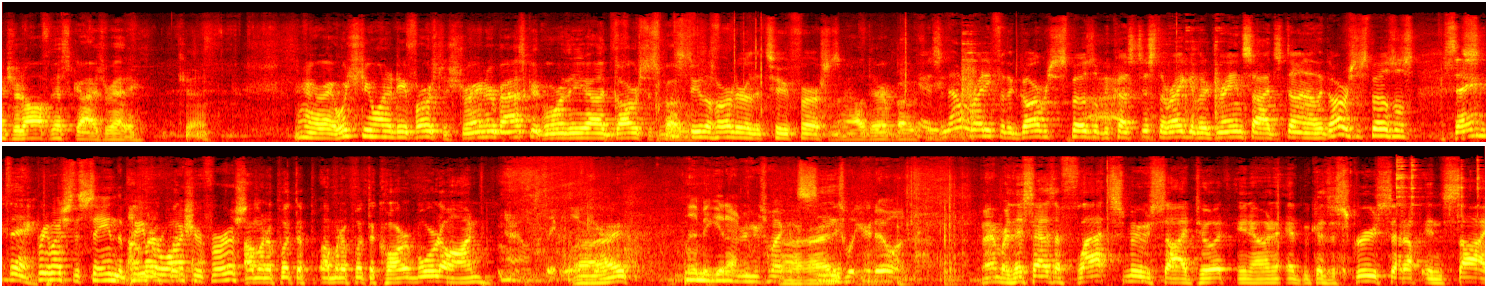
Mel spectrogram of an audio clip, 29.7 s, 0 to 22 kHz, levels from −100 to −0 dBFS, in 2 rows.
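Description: No technical faults can be heard anywhere in the audio.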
